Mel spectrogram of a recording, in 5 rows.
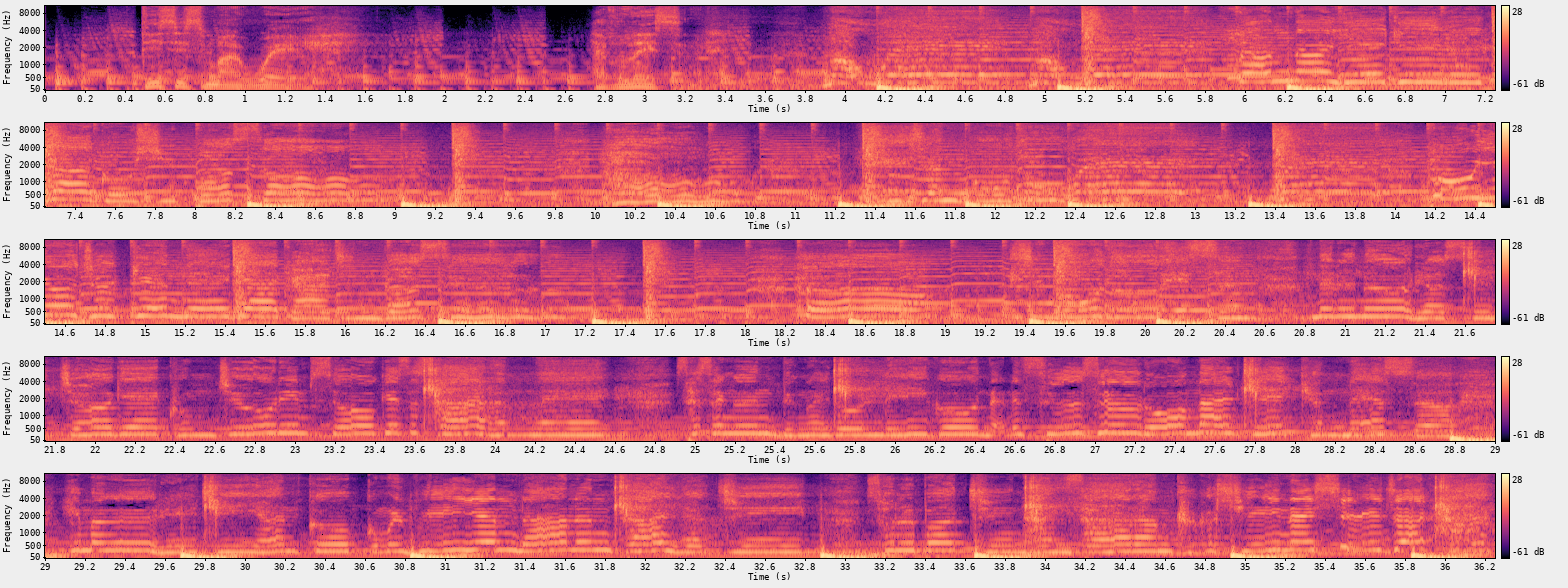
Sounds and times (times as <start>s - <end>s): Music: 0.0s - 36.2s.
